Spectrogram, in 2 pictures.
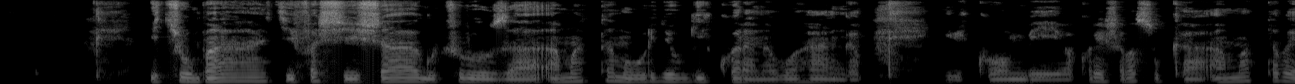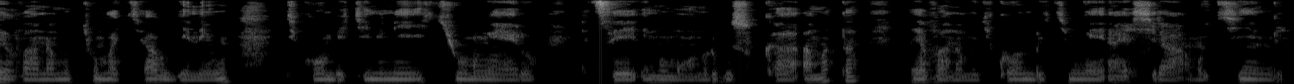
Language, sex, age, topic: Kinyarwanda, male, 25-35, finance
